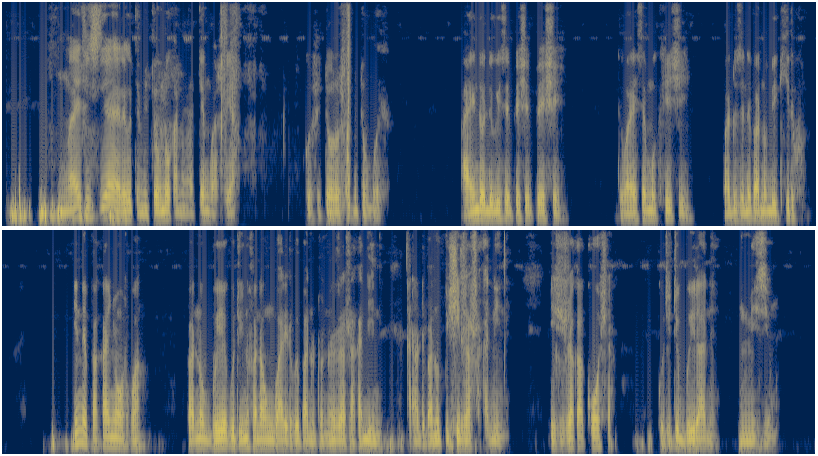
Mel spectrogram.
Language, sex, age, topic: Ndau, male, 25-35, health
